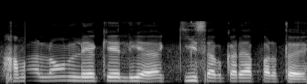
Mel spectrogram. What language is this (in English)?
Maithili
